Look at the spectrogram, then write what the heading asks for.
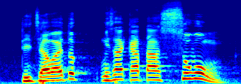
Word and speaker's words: suwung: Di Jawa itu misalnya kata suwung. Suwung itu S-U-W-U-N-G. Itu artinya kosong. Suwung atau tidak berpenghuni. Itu bacanya bukan suwung, suwung.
